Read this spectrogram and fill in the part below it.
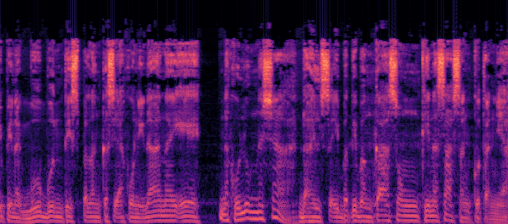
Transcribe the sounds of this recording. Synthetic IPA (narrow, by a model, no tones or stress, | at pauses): ɪpɪnɐɡ̚buːbʊnt̪ɪspɐlaŋkɐsɛʔɐko̞nɪnaːnɐjʔɛ | nɐkʊloŋnɐʃa̰d̪aːhɪlsɐʔɪbat̪ɪbaŋkaːso̞ŋkɪnasaːsɐŋkʊt̪ɐ̰nɲa̰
